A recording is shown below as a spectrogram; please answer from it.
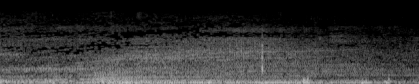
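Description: A motor vehicle's engine running over a steady low rumble, its pitch rising slightly about a second in.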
